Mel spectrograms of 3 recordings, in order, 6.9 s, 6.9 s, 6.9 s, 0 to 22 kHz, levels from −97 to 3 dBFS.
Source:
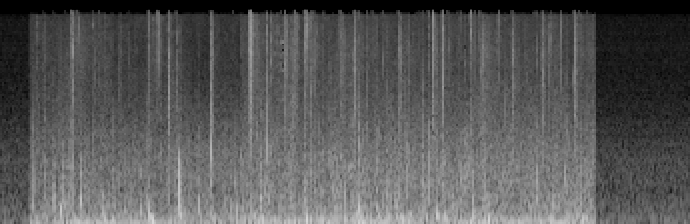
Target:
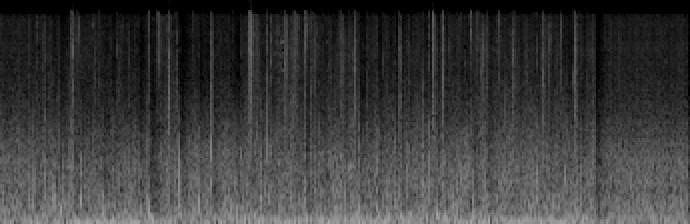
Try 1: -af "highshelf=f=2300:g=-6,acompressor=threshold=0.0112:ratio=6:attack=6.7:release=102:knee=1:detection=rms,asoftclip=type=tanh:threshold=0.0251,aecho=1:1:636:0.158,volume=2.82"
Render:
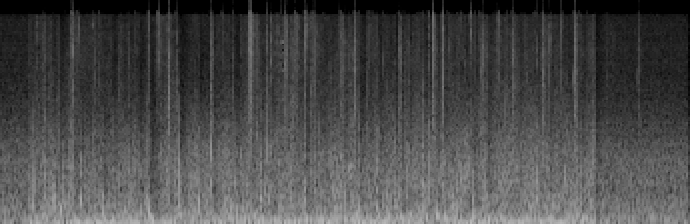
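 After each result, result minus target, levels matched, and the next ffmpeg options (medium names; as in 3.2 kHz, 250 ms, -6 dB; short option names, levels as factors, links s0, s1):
echo 193 ms late; compression: peak gain reduction -8 dB
-af "highshelf=f=2300:g=-6,acompressor=threshold=0.0112:ratio=6:attack=6.7:release=102:knee=1:detection=rms,asoftclip=type=tanh:threshold=0.0251,aecho=1:1:443:0.158,volume=2.82"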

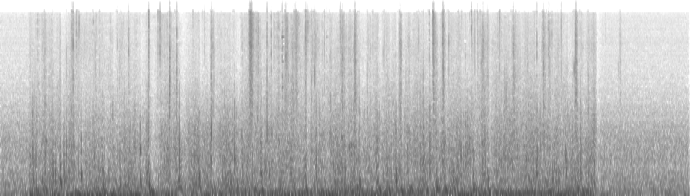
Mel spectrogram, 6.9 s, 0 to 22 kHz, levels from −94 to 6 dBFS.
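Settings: compression: peak gain reduction -8 dB
-af "highshelf=f=2300:g=-6,acompressor=threshold=0.00376:ratio=6:attack=6.7:release=102:knee=1:detection=rms,asoftclip=type=tanh:threshold=0.0251,aecho=1:1:443:0.158,volume=2.82"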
